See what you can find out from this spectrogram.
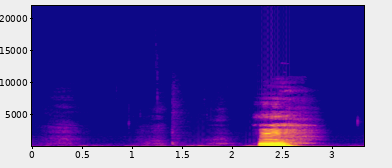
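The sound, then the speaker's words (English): A person yawning: one drawn-out voiced exhalation with a falling pitch, loud against a quiet background of faint rustles and clicks, lasting about half a second. “Had to take a quick yawn break. I apologize.”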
